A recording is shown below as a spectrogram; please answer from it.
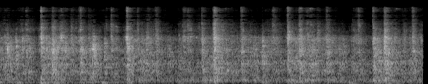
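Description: Motor-driven masala pounding machine (kandap) with iron pestles pounding ground spice masala in its pan: a quick, uneven run of knocks, about three a second, over the machine's running noise.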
